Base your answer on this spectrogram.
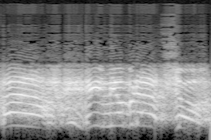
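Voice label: Italian damaged pilot mood high, speech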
